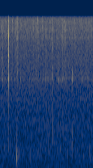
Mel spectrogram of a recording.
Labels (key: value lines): label: ambient
recorder: HydroMoth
